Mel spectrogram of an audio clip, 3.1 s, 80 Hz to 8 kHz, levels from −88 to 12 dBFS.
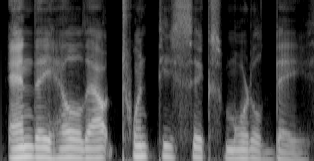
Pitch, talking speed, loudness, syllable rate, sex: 120 Hz, 155 wpm, -18 LUFS, 3.4 syllables/s, male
